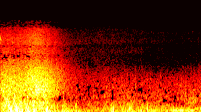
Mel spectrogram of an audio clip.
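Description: ocean waves breaking

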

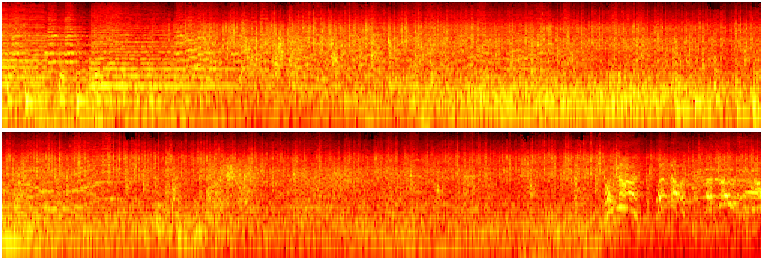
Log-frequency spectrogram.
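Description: fire crackling

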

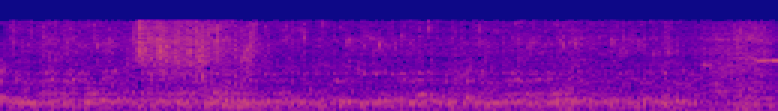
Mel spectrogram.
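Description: tap water running

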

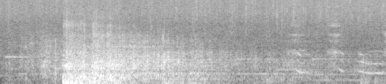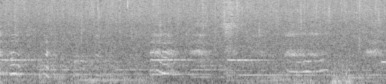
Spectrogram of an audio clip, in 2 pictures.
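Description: rain falling outside

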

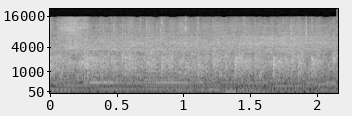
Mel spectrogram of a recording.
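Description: audience applauding

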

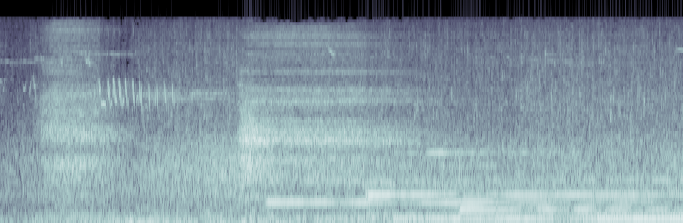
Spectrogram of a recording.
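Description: stream water flowing

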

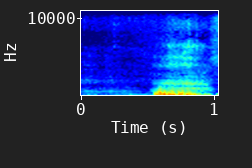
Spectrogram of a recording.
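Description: pet snoring

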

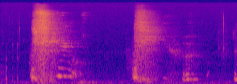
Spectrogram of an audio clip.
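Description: sneeze

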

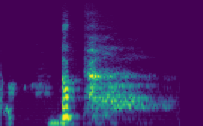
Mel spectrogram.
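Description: little girl crying

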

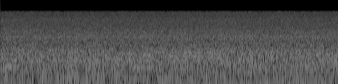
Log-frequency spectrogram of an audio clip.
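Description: rain

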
